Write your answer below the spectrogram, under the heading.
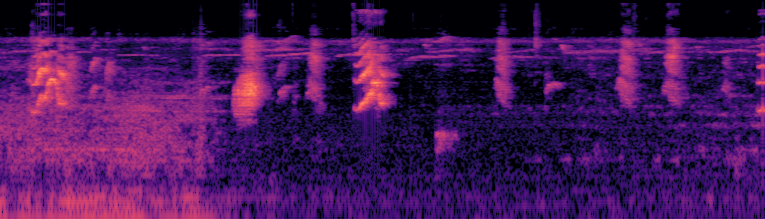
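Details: A pair of Asian pied starlings calling: harsh squawks and a loud rasping note early on, followed by sparse short chirps and clicks at irregular intervals, with low rumbling noise at the start.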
